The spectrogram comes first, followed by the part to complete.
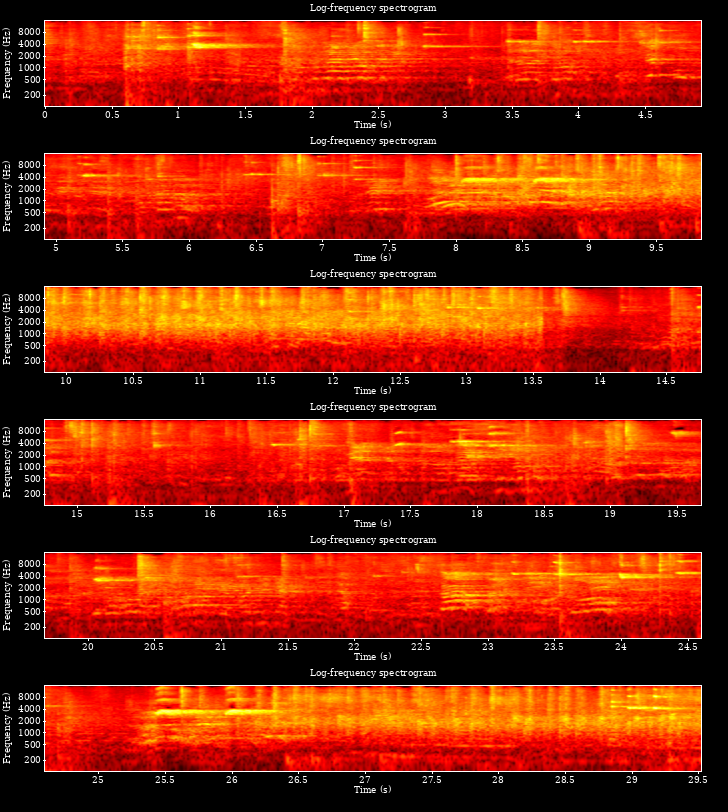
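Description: Floorball game in an indoor sports hall: players shouting, with the clack of sticks and the plastic ball on the hard floor. Two spells of loud cheering and shouting, one starting about eight seconds in and one near the end, after a goal.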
